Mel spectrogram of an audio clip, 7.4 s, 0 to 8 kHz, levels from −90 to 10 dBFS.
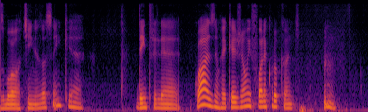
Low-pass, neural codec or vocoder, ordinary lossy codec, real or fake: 7.2 kHz; codec, 16 kHz, 0.9 kbps, LongCat-Audio-Codec; none; fake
